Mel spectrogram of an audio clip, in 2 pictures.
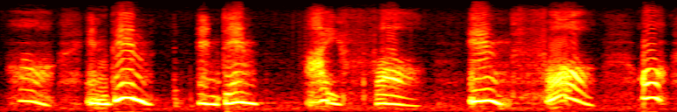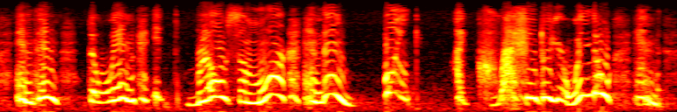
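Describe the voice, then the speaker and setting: An emotional French-Canadian seabird, played by a woman, high and swooping all over. She speaks slowly and dramatically, mixing French and English in a Québécois accent. The sound is dull, like old TV audio. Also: a little mellow, heavily acted.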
